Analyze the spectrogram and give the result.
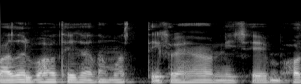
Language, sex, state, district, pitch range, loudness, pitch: Hindi, male, Chhattisgarh, Kabirdham, 100-105 Hz, -18 LUFS, 100 Hz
